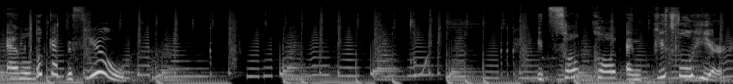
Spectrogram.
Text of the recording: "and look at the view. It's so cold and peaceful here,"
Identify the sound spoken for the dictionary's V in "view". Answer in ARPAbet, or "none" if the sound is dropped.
F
